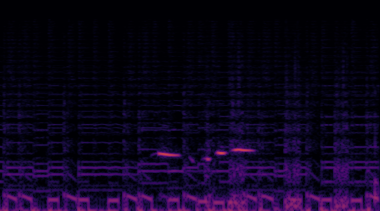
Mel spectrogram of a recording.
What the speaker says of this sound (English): Sorry, I won't whistle in the mic.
